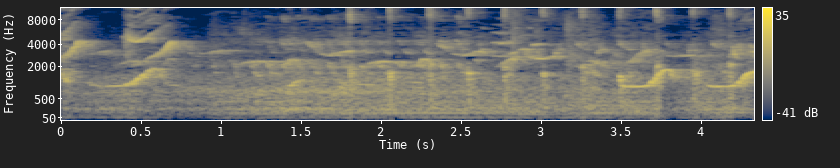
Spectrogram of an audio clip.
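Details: Chinese hwamei kept caged and tame, singing while hand-carried; rising whistled sweeps stand out against a dense busy background of clicks and rattling noise.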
